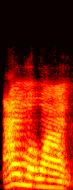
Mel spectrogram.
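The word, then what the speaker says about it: עמון: All right, Ammon, which is Imawan in the Hebrew.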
